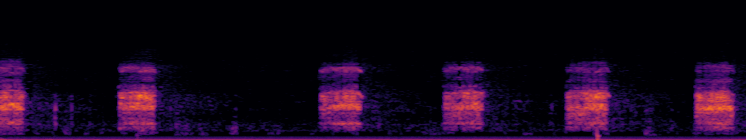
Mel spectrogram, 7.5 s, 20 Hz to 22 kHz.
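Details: Barn owl pair at Alphen on 22 April 2020, evening, mating and cuddling: six short harsh hissing screeches roughly every 1.1 to 1.5 seconds, with a constant low hum underneath.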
